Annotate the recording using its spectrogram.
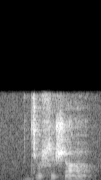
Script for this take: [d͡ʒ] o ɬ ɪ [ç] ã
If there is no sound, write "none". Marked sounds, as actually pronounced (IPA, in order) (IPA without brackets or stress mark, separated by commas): dʲ, ʃ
